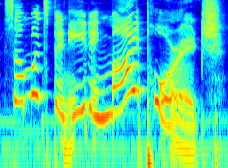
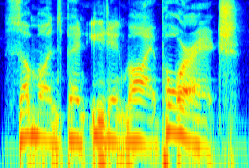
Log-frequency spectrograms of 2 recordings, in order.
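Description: First: It is said in a high squeak. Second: It is said in a deep growl.

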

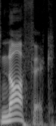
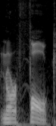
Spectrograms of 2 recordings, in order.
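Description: First: Norfolk is said the way locals say it. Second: Norfolk is said in a non-local way. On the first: The speaker calls it right. "exactly the way it's pronounced by people who are from down there" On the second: The speaker calls it wrong. "It's not Norfolk"

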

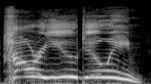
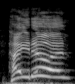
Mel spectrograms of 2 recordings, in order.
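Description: First: It is asked sincerely, with real interest. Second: It is tossed off casually in passing.

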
